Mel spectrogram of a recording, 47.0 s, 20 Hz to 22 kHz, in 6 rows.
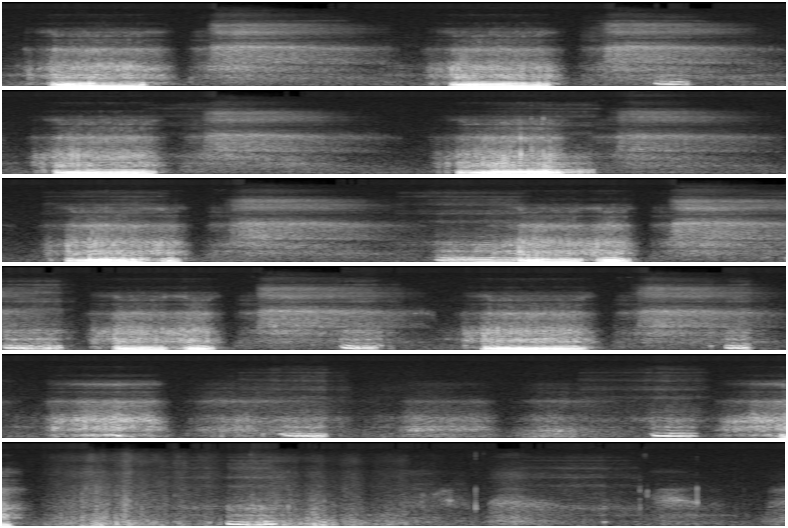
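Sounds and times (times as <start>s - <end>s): person snoring: 0.4s - 3.7s, 4.4s - 7.5s, 8.2s - 11.3s, 12.3s - 15.3s, 16.2s - 19.4s, 20.0s - 27.6s, 28.2s - 34.7s, 37.8s - 42.6s
breathy exhale: 43.3s - 46.2s.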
